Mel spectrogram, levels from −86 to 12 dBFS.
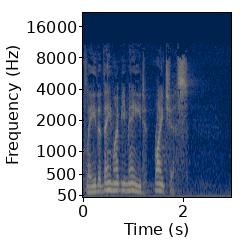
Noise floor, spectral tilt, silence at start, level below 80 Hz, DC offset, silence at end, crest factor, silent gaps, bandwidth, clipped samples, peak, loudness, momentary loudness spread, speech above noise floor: -60 dBFS; -3.5 dB/octave; 0 s; -64 dBFS; 0.1%; 0.8 s; 20 dB; none; 11.5 kHz; under 0.1%; -12 dBFS; -29 LUFS; 6 LU; 30 dB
